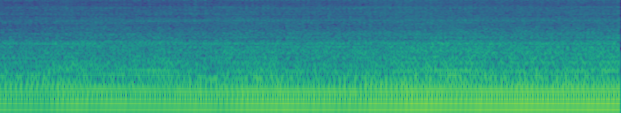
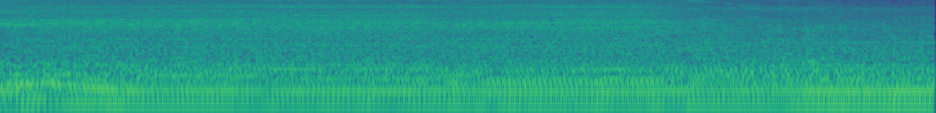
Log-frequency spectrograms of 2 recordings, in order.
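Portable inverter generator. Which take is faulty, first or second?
first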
